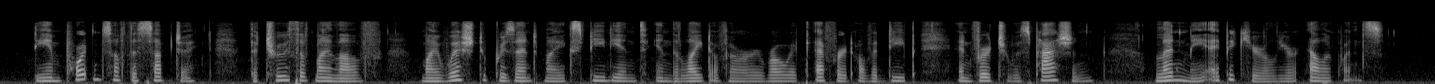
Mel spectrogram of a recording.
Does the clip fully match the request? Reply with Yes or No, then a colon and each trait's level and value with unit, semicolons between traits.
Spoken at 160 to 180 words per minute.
No: average, 140 wpm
